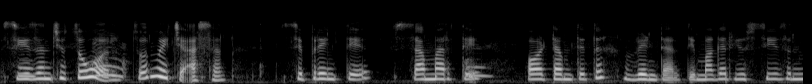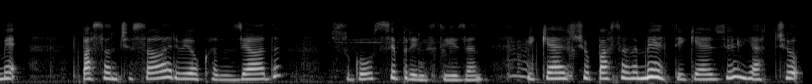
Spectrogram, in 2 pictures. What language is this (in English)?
Kashmiri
